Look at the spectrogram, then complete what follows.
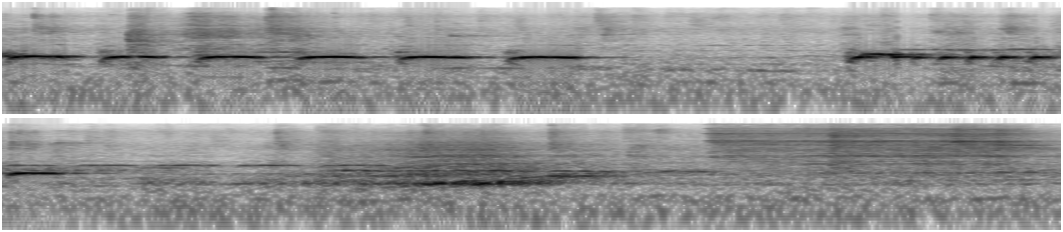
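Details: White-barred 'putih lurik' zebra dove in full song: a rhythmic string of five staccato coos, then a second rolling phrase, followed by a quieter stretch with some noise.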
